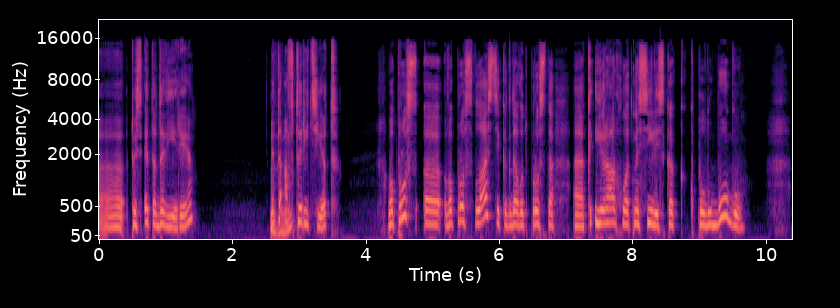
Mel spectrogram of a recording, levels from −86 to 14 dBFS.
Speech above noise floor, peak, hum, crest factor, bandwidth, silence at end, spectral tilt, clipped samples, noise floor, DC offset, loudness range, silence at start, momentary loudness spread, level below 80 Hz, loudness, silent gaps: 45 dB; -4 dBFS; none; 14 dB; 16.5 kHz; 0.15 s; -4.5 dB/octave; under 0.1%; -64 dBFS; under 0.1%; 3 LU; 0 s; 7 LU; -46 dBFS; -18 LUFS; none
